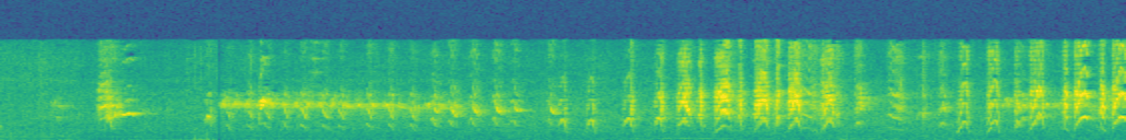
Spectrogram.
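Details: Ruby-cheeked sunbird in lively chattering song, a lure for untrained sunbirds: a thin sustained high trill at first, then quickening bursts of sharp, very high chips growing louder toward the close.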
